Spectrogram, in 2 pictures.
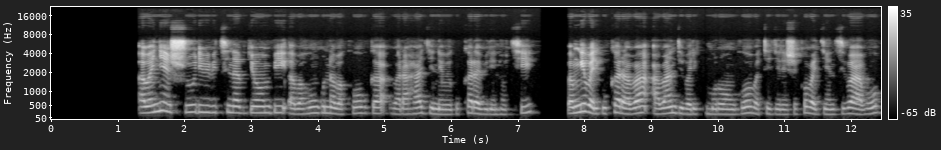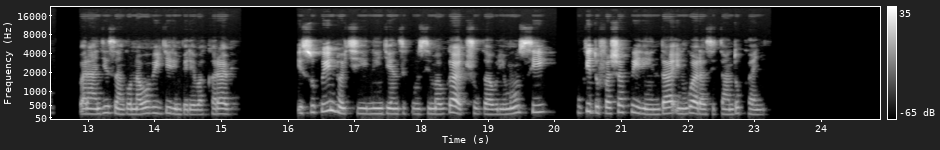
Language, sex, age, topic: Kinyarwanda, female, 25-35, education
